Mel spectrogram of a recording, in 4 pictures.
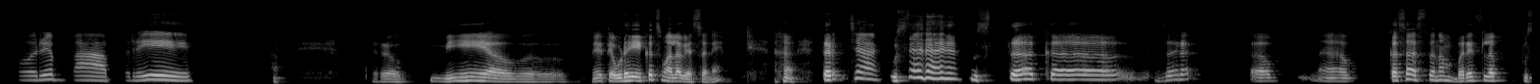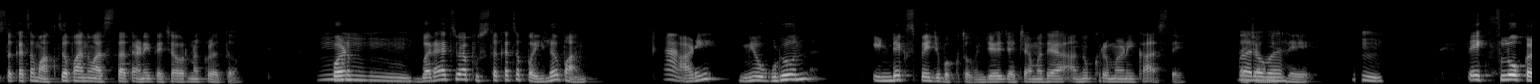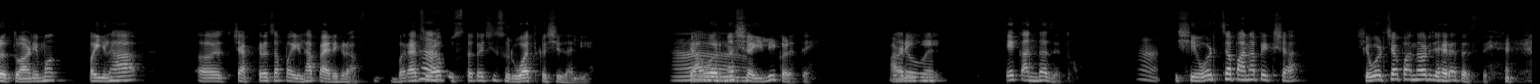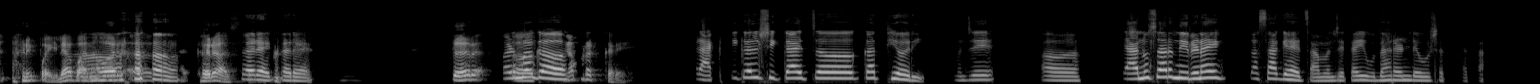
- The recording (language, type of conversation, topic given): Marathi, podcast, कोर्स, पुस्तक किंवा व्हिडिओ कशा प्रकारे निवडता?
- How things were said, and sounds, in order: other background noise; laughing while speaking: "हां"; laugh; drawn out: "कं"; tapping; drawn out: "हं"; in English: "इंडेक्स"; in English: "चॅप्टर"; in English: "पॅरग्राफ"; laugh; laughing while speaking: "असते आणि पहिल्या पानावर अ, खरं असतं"; chuckle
